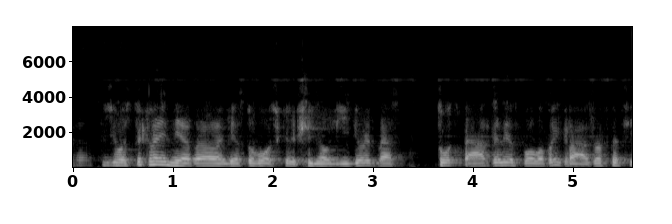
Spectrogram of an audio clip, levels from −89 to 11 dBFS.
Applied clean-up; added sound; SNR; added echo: neural mask model DeepFilterNet 3.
